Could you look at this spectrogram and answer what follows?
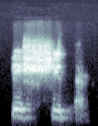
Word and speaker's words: Peshitta: A tradução não, a pronúncia dessa palavra, e mais ou menos se fala assim mesmo, Peshitta.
